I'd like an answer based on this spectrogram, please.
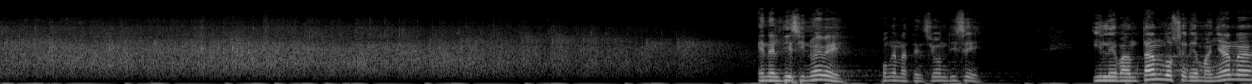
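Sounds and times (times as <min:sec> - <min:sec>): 
audience applauding loudly: 0:00.0 - 0:07.6
speech: 0:07.6 - 0:09.9, 0:10.9 - 0:12.5.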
